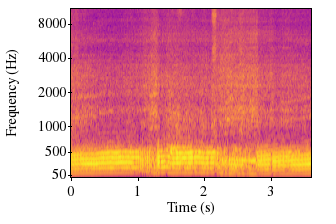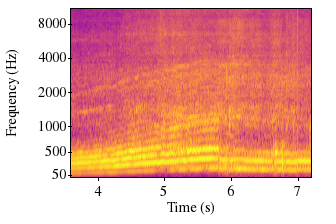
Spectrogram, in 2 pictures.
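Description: A 2025 Kawasaki ZX6R sport motorcycle engine revs loudly up close, its pitch climbing and dipping through sustained throttle sweeps with a harsh, powerful whine, no speech.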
